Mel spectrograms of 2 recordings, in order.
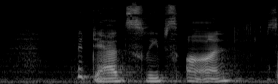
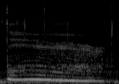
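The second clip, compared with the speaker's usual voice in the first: soft bedtime whisper; 9 dB quieter than usual. A narrator's reading. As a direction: hush it like a sleeping child. Bedtime story ending, hushed.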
